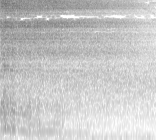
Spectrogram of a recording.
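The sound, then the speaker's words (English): A long, deep breath drawn in through the nose during a breathing exercise, steady, with a slightly raspy, snore-like edge that gradually softens over about a second and a half, the belly extending out on the in-breath. “Breathing in, extending our belly out.”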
